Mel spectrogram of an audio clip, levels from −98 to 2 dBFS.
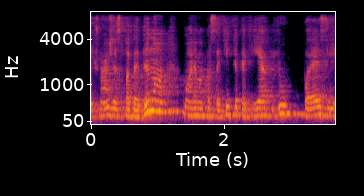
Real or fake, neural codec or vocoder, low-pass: fake; codec, 16 kHz in and 24 kHz out, 2.2 kbps, FireRedTTS-2 codec; 7.2 kHz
